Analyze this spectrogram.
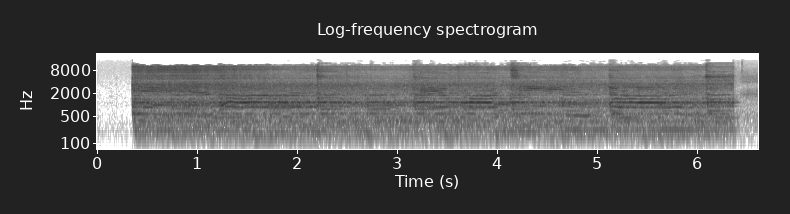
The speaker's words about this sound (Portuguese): Yeah, e aí a chuva estava mesmo forte a bater no carro.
